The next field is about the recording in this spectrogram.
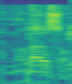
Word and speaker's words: Mosul: How do you Mosul. – Use it? – Yeah, Mosul. Good. Yeah. – I always want to say Mosul, but I know that's not right. Mosul.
